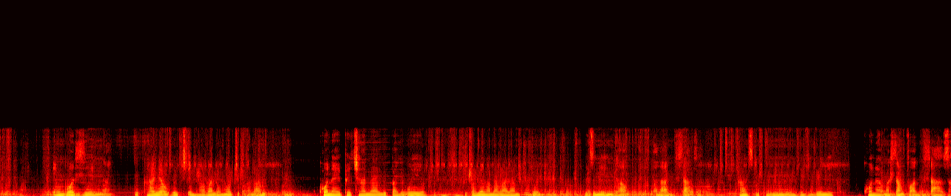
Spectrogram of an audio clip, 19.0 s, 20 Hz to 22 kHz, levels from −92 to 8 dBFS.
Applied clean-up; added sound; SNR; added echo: neural separator model SepFormer DNS4.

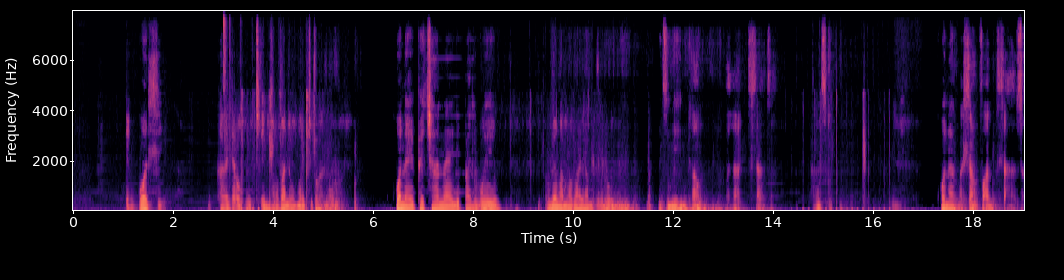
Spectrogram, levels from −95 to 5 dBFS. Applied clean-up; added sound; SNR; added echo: neural mask model DeepFilterNet 3.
